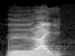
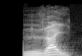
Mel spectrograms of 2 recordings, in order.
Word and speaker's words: light: L の方が Light、 R が Right。 2 つ並べて発音してみましょうね。 Light、 Right、 Light、 Right。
